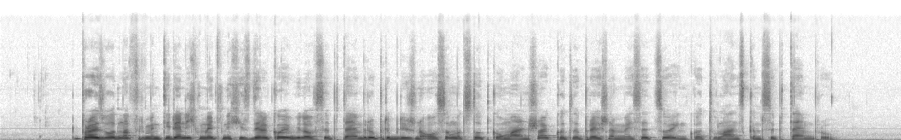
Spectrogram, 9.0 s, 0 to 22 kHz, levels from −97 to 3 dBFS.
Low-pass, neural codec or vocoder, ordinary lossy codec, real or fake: 19.8 kHz; vocoder, 44.1 kHz, 128 mel bands every 512 samples, BigVGAN v2; none; fake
